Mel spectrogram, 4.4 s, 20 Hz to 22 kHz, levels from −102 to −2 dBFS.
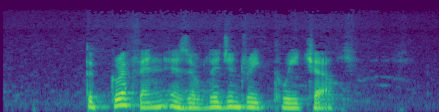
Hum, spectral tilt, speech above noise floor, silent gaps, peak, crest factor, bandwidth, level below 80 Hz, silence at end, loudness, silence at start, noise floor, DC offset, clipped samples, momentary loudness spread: none; -8 dB/octave; 41 dB; none; -8 dBFS; 18 dB; 7 kHz; -60 dBFS; 0.9 s; -25 LUFS; 0.85 s; -65 dBFS; under 0.1%; under 0.1%; 8 LU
